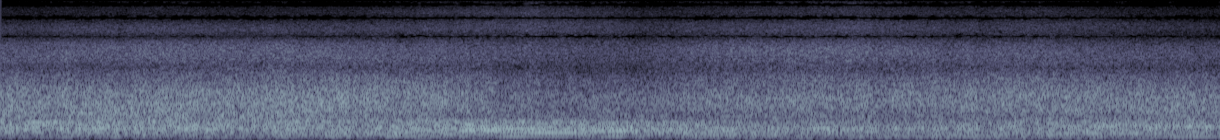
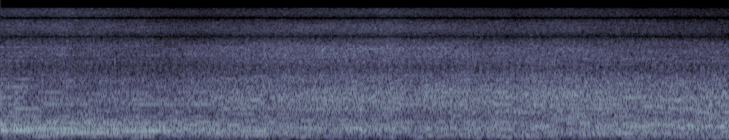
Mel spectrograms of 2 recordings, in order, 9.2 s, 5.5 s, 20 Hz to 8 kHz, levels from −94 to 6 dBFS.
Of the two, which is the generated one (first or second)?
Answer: second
